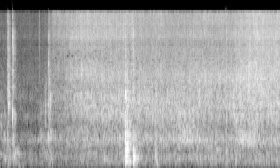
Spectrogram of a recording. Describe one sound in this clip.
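Hot oil sizzles loudly in a pan.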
